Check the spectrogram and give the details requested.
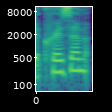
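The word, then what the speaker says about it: XRISM: will run through 2025 Japan sism x-ray Imaging and spectroscopy Mission pronounced aism Observatory expected to launch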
